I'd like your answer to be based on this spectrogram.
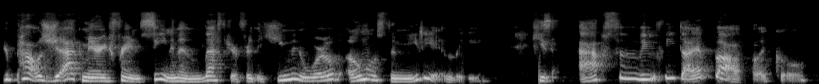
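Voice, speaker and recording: A woman's voice: medium pitch, sing-song, moderate pace. A woman playing a snarky, theatrical eel schemer in a radio play, with a sardonic, dramatic manner. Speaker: actor.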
